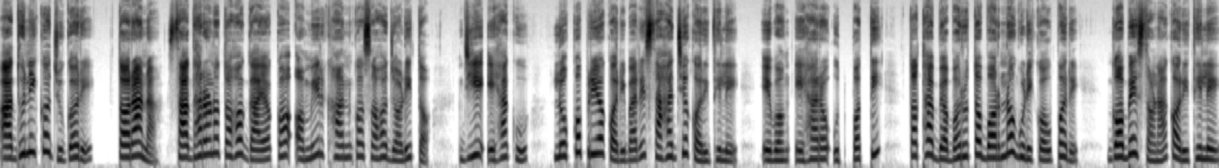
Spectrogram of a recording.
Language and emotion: Odia, neutral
